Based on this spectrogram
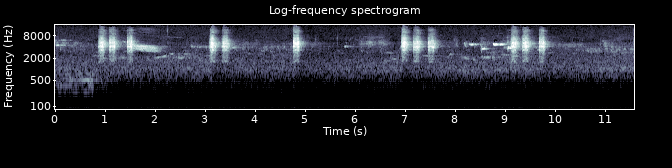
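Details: A Fieldfare sings in the Munich Botanical Garden: a rambling song of harsh, chattering chack bursts mixed with squeaky, thin whistles, in short clusters every second or two.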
